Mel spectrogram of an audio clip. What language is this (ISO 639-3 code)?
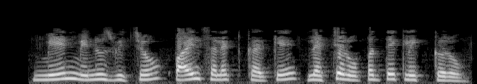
pan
